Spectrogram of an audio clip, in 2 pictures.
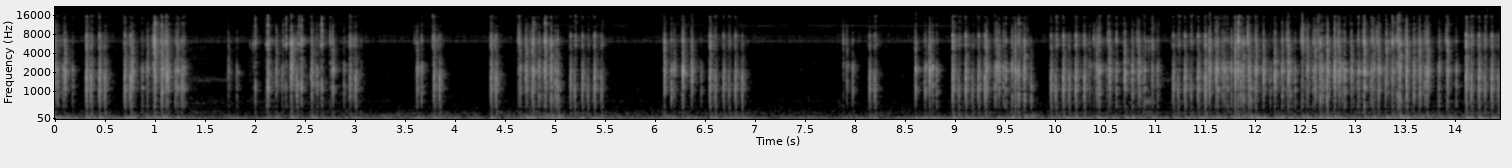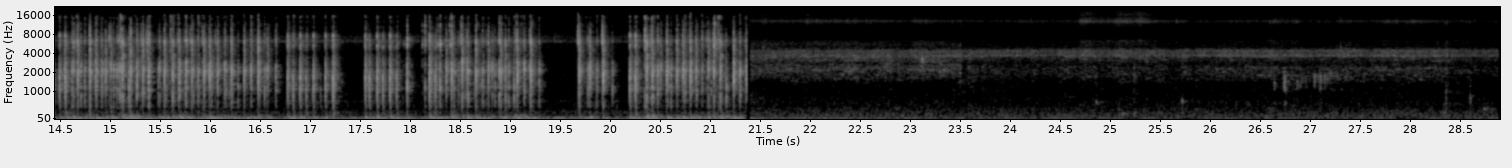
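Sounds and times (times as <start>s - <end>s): computer keyboard typing: 0.0s - 7.0s, 7.9s - 21.4s
faint steady background noise: 0.0s - 28.9s.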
